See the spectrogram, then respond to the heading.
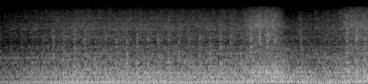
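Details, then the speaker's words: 1973 Buick Regal V8, abandoned for at least 13 years and now revived: deep, lumpy idle with a loose, uneven puffing tick from an exhaust leak. "Listen to that. Other than that exhaust leak. Yeah, other than the exhaust leak."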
